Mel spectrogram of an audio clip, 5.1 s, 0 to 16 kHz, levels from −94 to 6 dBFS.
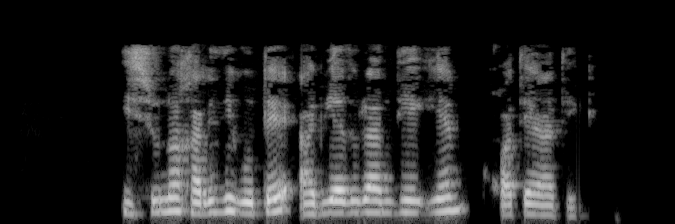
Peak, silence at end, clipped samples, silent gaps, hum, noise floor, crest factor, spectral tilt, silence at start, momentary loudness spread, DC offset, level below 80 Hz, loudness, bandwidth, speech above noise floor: -4 dBFS; 0.75 s; under 0.1%; none; none; -79 dBFS; 18 dB; -4.5 dB/octave; 0.9 s; 10 LU; under 0.1%; -70 dBFS; -20 LUFS; 7.8 kHz; 60 dB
